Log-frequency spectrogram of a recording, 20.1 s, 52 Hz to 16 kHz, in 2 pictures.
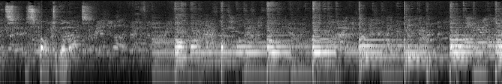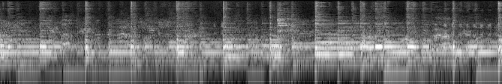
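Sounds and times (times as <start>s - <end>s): acoustic guitar strumming: 2.9s - 20.0s.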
